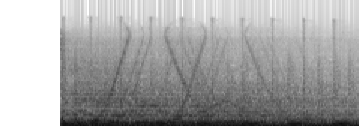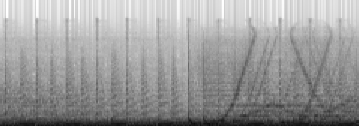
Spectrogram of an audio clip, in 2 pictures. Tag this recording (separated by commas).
Music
